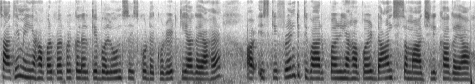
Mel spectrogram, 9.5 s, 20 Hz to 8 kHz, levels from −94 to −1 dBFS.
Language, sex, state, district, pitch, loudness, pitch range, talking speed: Hindi, female, Haryana, Rohtak, 235 Hz, -15 LUFS, 225-245 Hz, 160 wpm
